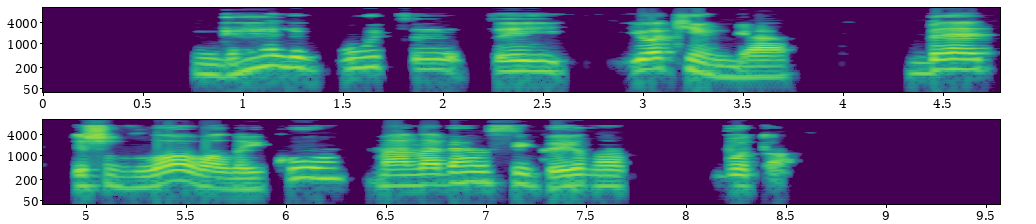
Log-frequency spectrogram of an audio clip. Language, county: Lithuanian, Kaunas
